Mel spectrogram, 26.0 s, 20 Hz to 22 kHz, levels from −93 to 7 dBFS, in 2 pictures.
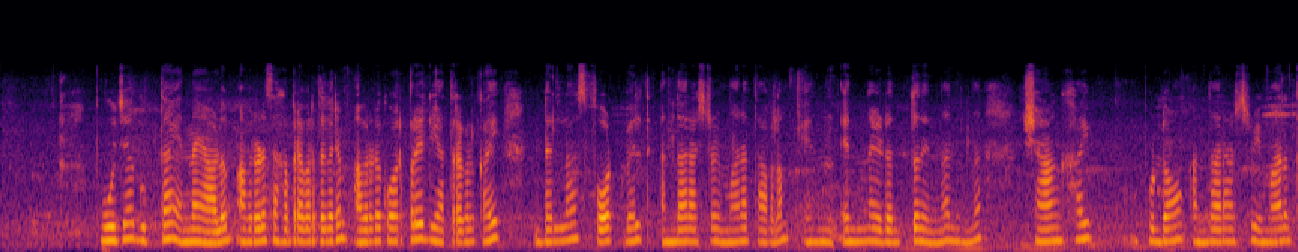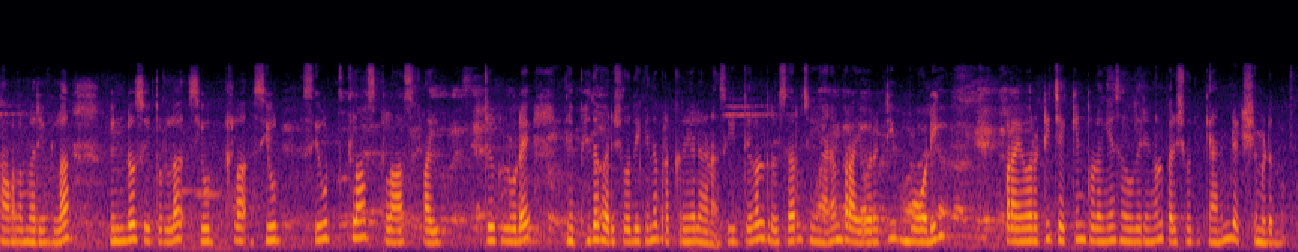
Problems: none marked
